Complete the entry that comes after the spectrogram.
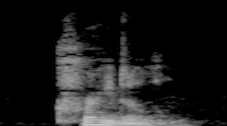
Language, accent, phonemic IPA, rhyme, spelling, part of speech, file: English, Southern England, /ˈkɹeɪdəl/, -eɪdəl, cradle, noun / verb, LL-Q1860 (eng)-cradle.wav
- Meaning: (noun) 1. A bed or cot for a baby, oscillating on rockers or swinging on pivots 2. The place of origin, or in which anything is nurtured or protected in the earlier period of existence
